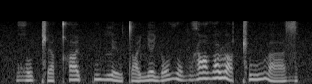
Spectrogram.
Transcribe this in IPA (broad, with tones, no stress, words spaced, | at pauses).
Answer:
ʁu˩˧ǁe˩ qʰa˧i̯pːu˧ʎle˩u̯ tɑ˩˧ʎa˩ʎu˧˥ðˤu˩˧v ɣa˥ðˤɑ˥ɭɑ˩ǁu˧˥ βa˩˧z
